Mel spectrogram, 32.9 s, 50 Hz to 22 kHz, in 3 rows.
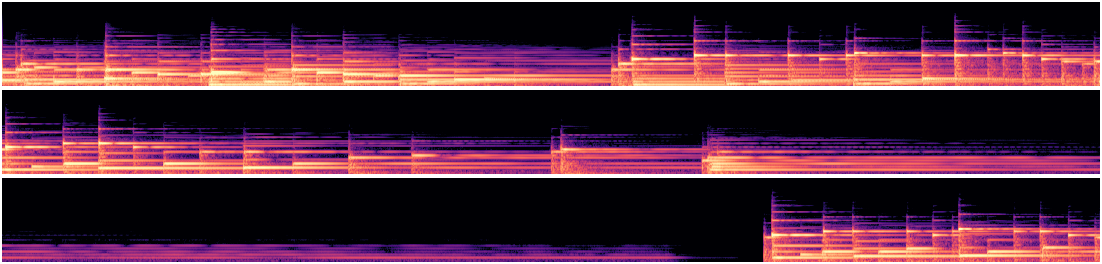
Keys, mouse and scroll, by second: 0.9-3.1 drag, 4.4 0, 4.6 ctrl+-, 8.7 scroll up 1, 9.0 ctrl+=, 9.5 click, 10.0 right click, 10.4 click, 10.8-11.4 ], 11.5 ], 11.9 click, 12.3 ctrl+z, 12.6-13.2 drag, 17.4 ], 17.5-18.4 click, 18.4 ], 18.6-19.1 drag, 20.2-22.7 typing, 20.3-21.1 click, 21.2 click, 21.7 click, 22.1-22.6 click, 22.8-23.9 click, 23.9-31.0 typing, 24.0-24.4 click, 24.7 click, 25.5-26.9 click, 26.3 click, 26.7 click, 26.9-27.4 click, 28.3-28.7 click, 29.2 click, 29.9-30.4 click, 30.4-32.1 click, 31.2-32.2 drag, 32.4-32.9 typing.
